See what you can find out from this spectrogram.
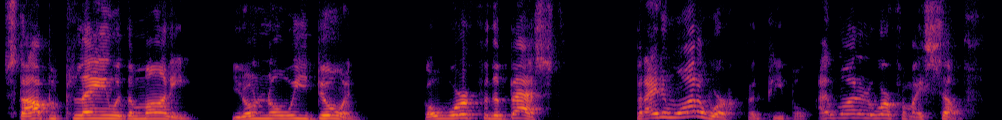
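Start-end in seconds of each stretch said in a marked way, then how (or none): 0.0-4.2 put-on Italian accent. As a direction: scold like an Italian immigrant dad. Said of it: "with this Italian accent".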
